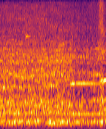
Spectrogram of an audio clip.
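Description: Steady background noise of a baseball telecast played through a TV speaker, with a faint thin tone for about half a second near the end.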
